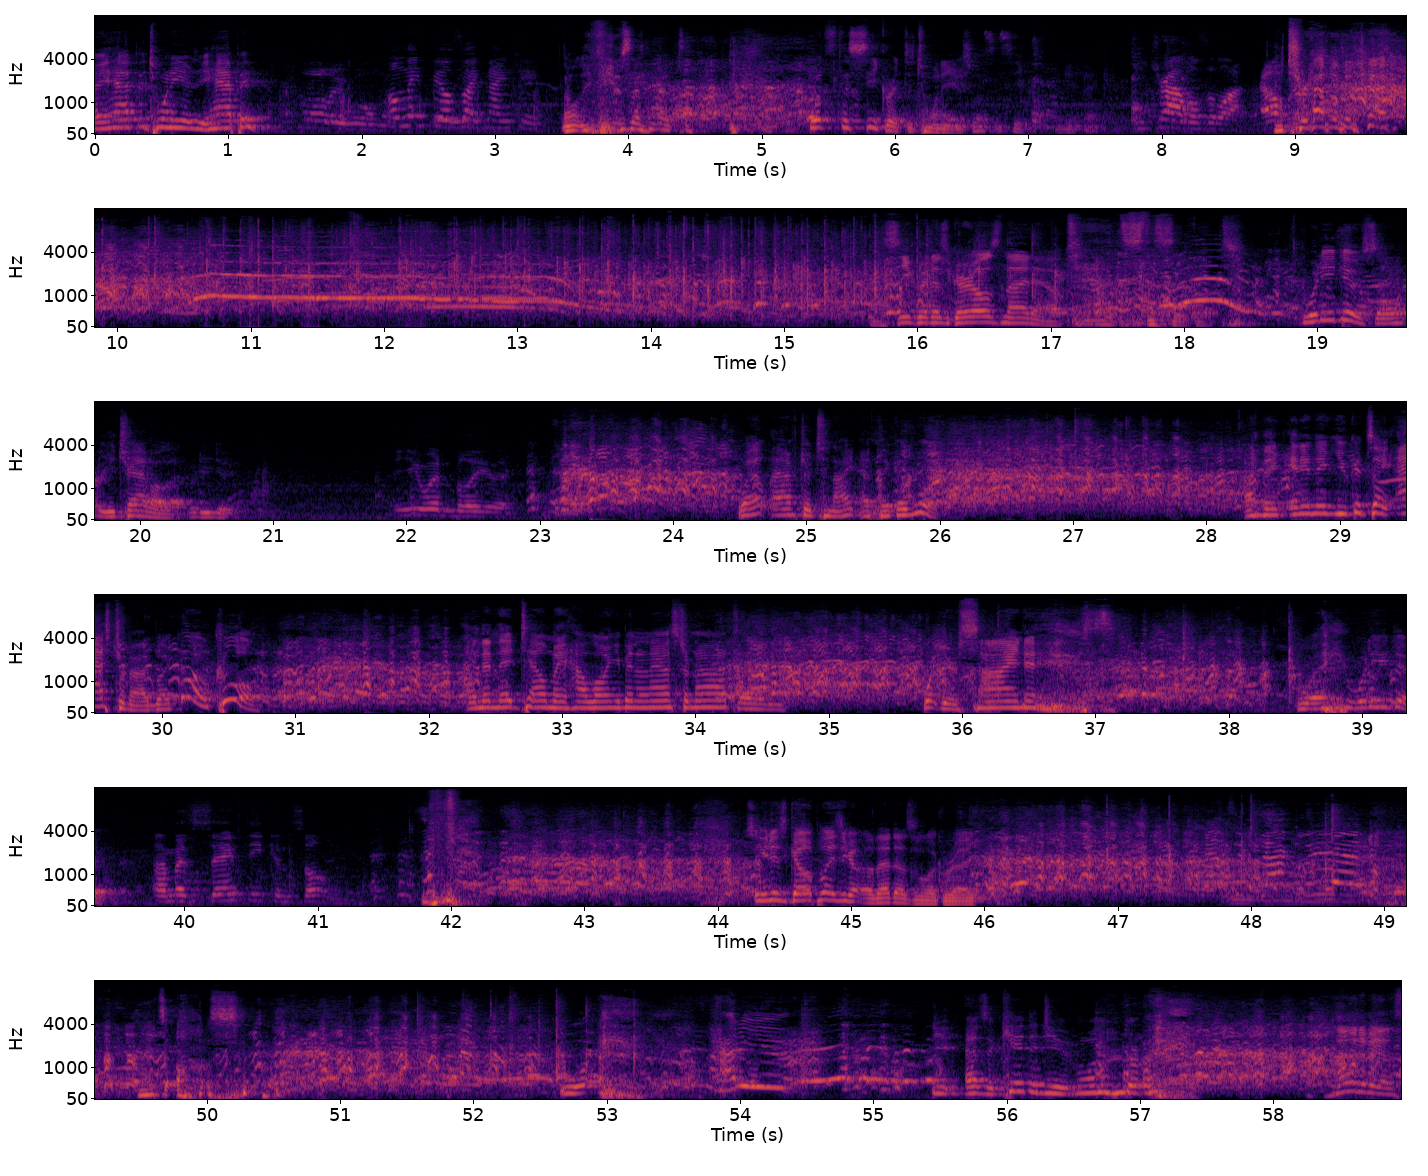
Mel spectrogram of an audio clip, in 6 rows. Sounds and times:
Laughter: 3.6s - 5.6s, 8.8s - 11.0s, 22.9s - 24.7s, 25.4s - 28.7s, 29.3s - 32.5s, 34.2s - 39.4s, 41.4s - 44.3s, 45.9s - 55.7s, 56.6s - 58.9s.

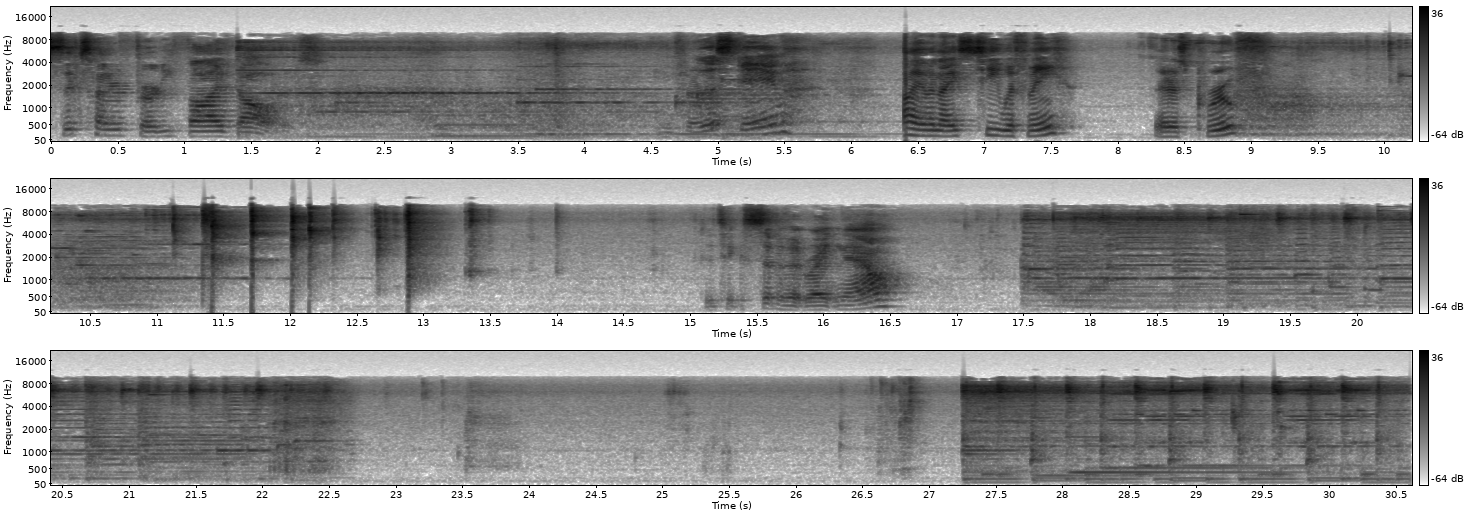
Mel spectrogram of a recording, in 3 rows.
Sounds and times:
Speech: 0.0s - 2.0s, 4.6s - 5.8s, 6.4s - 9.2s, 15.1s - 16.7s
Music: 1.2s - 7.1s, 17.5s - 22.7s, 27.2s - 30.6s.

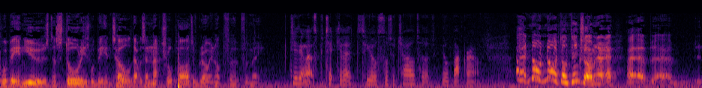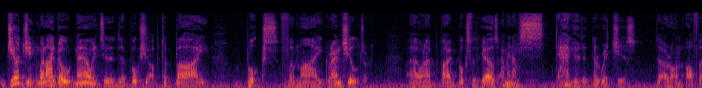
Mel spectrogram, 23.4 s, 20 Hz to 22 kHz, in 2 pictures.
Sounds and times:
Speech: 0.0s - 8.0s, 8.6s - 17.8s, 18.5s - 23.4s
Inside, small room: 0.0s - 23.4s.

